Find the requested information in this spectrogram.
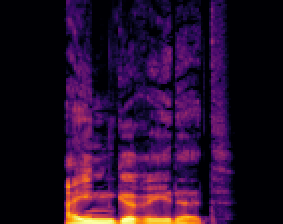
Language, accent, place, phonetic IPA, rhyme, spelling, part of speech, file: German, Germany, Berlin, [ˈaɪ̯nɡəˌʁeːdət], -aɪ̯nɡəʁeːdət, eingeredet, verb, De-eingeredet.ogg
- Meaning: past participle of einreden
